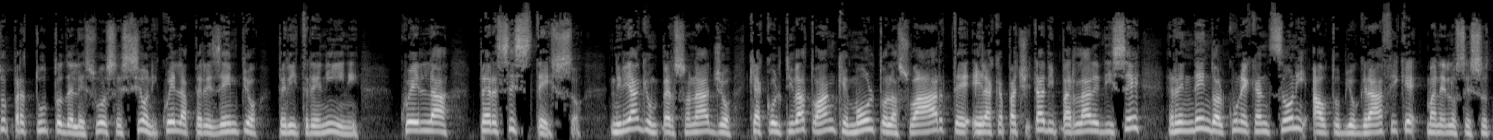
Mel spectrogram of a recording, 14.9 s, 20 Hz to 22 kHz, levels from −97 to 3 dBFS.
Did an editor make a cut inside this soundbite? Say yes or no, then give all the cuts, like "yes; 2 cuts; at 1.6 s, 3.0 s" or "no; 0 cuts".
no; 0 cuts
